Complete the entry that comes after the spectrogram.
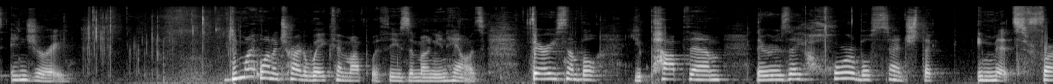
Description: A woman speaking with faint crinkling plastic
